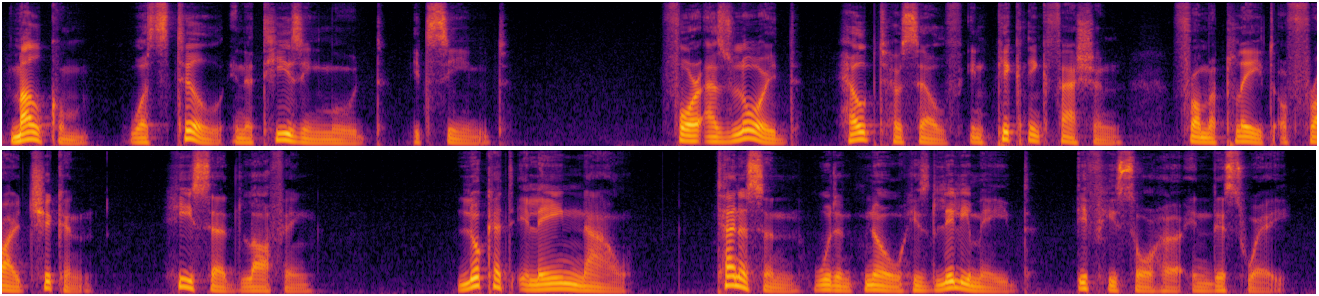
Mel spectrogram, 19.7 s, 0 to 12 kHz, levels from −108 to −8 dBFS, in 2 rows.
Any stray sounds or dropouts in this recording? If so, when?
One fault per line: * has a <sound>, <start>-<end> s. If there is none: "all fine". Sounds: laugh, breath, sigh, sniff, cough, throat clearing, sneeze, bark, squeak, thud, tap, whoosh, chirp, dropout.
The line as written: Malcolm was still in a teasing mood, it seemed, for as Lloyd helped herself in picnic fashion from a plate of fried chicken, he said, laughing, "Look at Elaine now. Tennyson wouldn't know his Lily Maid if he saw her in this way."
all fine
